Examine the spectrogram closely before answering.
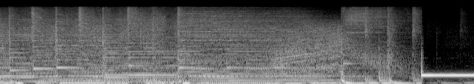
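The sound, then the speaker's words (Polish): Music with a steady beat plays, then it cuts off and a loud, steady telephone call tone begins as a call is placed, holding for the final half second. “Żeby do niego zadzwonić z gratulacjami? Dajcie mi chwilę, ogarniemy to.”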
